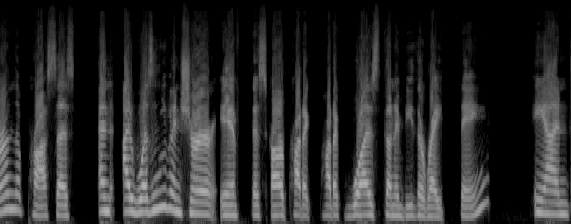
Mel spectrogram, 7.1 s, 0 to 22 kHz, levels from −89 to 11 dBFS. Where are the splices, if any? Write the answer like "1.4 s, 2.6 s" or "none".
none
